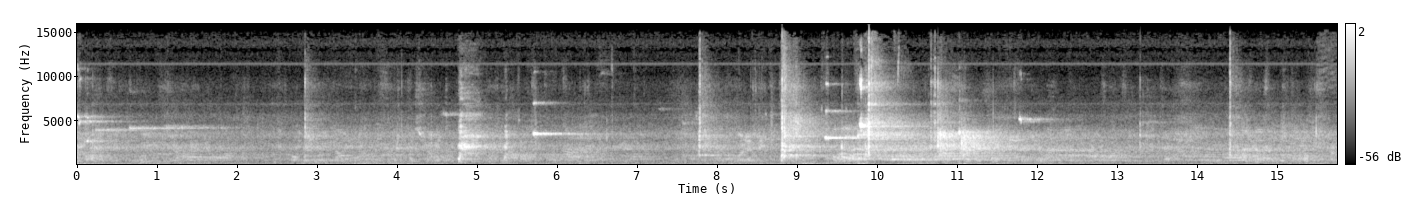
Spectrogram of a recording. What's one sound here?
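A crowd of young people chatters in the background.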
